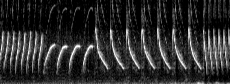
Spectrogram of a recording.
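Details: Canary in breeding condition, singing to train other canaries: fast high chirped notes, then slow rising upswept whistles, then a series of loud descending sweeps, ending in a rapid trill of short high notes.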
